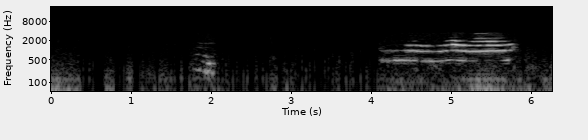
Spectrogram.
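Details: House cat giving a single long, wavering meow after a quiet stretch with a brief faint sound, in a calm indoor setting.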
